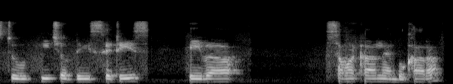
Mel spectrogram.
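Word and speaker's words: Khiva: The highlights of Uzbekistan are the cities of Hiva. It's spelled with a K, but the K is silent, so it's H-I-V-A is how you pronounce it.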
